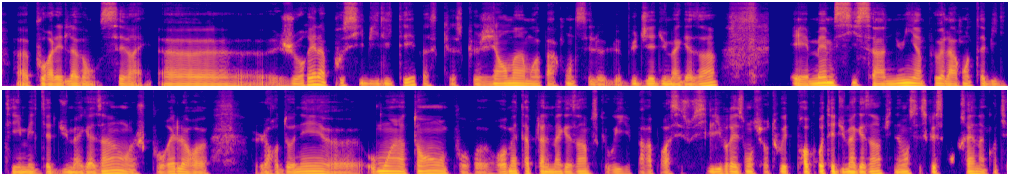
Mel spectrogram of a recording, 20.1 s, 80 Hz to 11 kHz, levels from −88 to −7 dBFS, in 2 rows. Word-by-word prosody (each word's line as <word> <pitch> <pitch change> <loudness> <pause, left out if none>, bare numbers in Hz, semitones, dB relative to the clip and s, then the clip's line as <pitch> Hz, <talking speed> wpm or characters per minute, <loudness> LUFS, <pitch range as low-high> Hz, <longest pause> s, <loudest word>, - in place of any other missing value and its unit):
heu, - - 0
pour 90 -2 0
aller 90 +1 +3
de 90 - -3
l'avant, 85 -3 +1
c'est 95 -2 -2
vrai. 85 -3 -2 0.2
Heu 90 -5 -1 0.2
j'aurais 95 +8 +2
la 140 - +5
possibilité, 100 +2 -2
parce 90 -9 -9
que - - -10
ce - - -13
que 85 - -6
j'ai 85 +2 -2
en 95 +1 +4
main, 100 -1 +5
moi, 90 -1 +1
par 85 0 -4
contre, 90 0 -5
c'est - - -9
le 80 -1 -3
le - - -8
budget 95 0 0
du 90 0 0
magasin 85 +7 +1 0.8
et 90 -1 +3
même 105 +4 +7
si 110 +1 0
ça 95 -4 +1
nuit 105 +4 +6
un 95 - +3
peu 100 +2 -2
à 95 - +3
la 85 - +3
rentabilité 90 -1 -4
immédiate 90 0 0
du 85 +1 -7
magasin, 85 +5 +2
je - - -5
pourrais 90 +3 -1
leur, 90 -4 +2
heu, 80 -1 -1 0.5
leur 85 +1 -4
donner, 95 +3 +2
heu, 80 -2 -3
au 100 - -4
moins 100 -1 +5
un - - +2
temps 105 +1 +2
pour, 85 -3 -9
heu, 80 - -5
remettre 95 +4 0
à 100 - +3
plat 95 - 0
le 90 - +3
magasin 90 +2 +1
parce 100 - -8
que, - - -14
oui, 90 +1 -5
par 85 - -8
rapport 85 0 -4
à - - -4
ces 80 - -6
soucis - - -9
de 95 - -1
livraison 95 0 +1
surtout 85 -2 -3
et - - +2
de - - -22
propreté 100 - +3
du 90 -1 -2
magasin, 90 +3 +4
finalement, 95 -3 -1
c'est 95 - -8
ce - - -7
que - - +2
ça - - -6
entraîne, 100 0 +2
hein, 85 - 0
quand - - -11
il - - -13
90 Hz, 250 wpm, -24 LUFS, 85-100 Hz, 0.8 s, même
